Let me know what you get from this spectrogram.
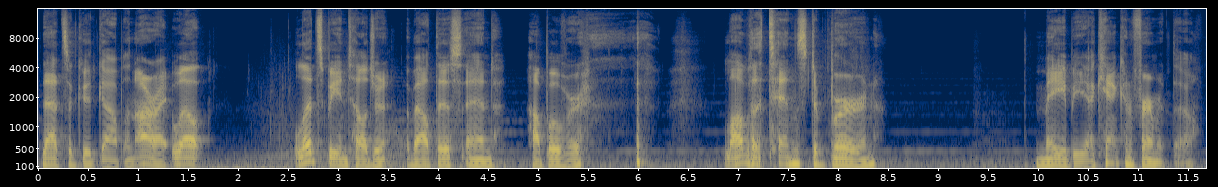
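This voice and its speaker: A man's voice: mid-range voice, slow, pauses often, fairly bright tone. A man giving casual gameplay commentary, thinking aloud with dry, joking asides. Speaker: gamer narrating a roleplay playthrough. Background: game music.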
